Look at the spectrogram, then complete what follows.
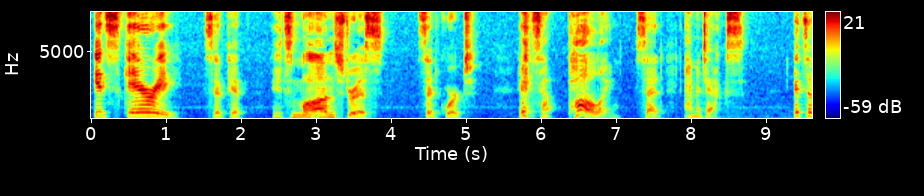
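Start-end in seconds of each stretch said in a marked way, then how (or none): none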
